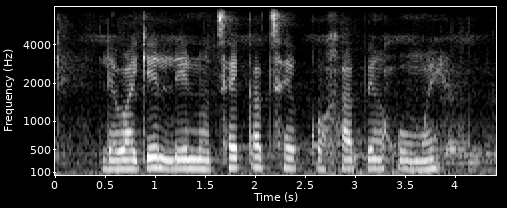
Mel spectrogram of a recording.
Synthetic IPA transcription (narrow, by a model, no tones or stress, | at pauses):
lɪbakʼɪlɪnɔt͡sʰɛkʼat͡sʰɛkʼɔχapʼɛχʊːŋwɛ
